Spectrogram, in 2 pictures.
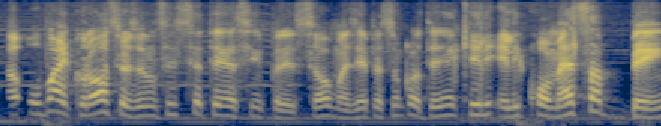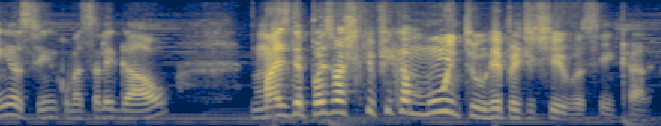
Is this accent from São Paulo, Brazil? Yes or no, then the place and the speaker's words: yes; São Paulo, Brazil; E a gente é de São Paulo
